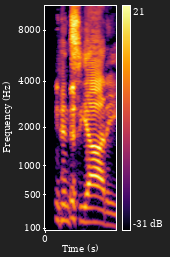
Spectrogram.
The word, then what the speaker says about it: Pinciotti: Pinciotti, yeah, there we go. That's how you pronounce that.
